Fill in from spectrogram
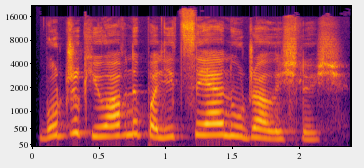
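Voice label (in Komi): "бурджык юавны полицияын уджалысьлысь", Komi, female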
